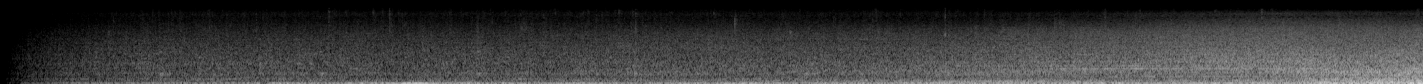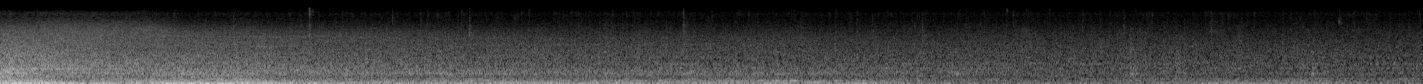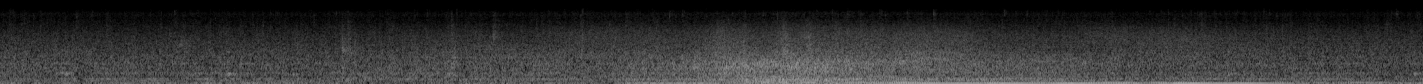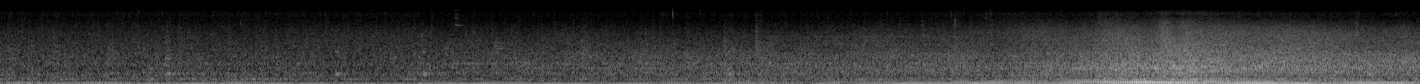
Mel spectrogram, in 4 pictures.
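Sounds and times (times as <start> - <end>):
large suburban town center ambience on a rainy day: 0.1 - 56.8.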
